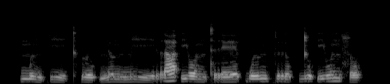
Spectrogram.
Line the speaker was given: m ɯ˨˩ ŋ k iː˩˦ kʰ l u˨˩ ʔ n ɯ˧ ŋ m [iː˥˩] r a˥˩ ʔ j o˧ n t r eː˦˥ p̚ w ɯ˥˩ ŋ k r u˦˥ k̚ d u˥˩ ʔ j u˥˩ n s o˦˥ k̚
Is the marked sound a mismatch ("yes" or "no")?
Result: yes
